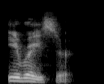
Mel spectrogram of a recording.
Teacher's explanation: Es con una schwa al final, igual que t-shirt. Miren, con schwa al final.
